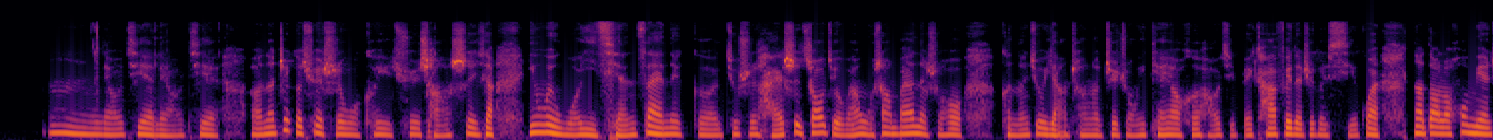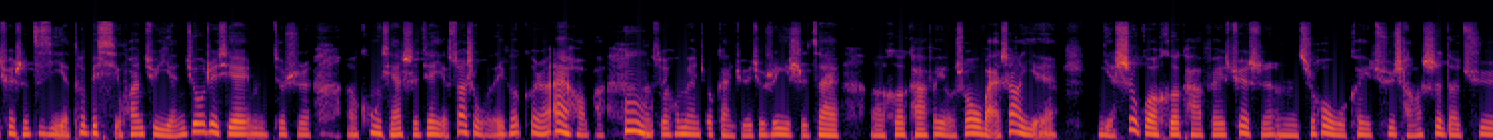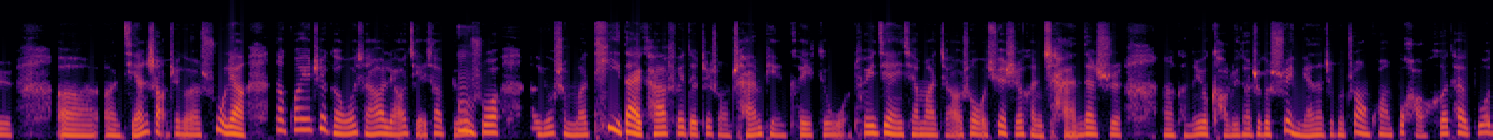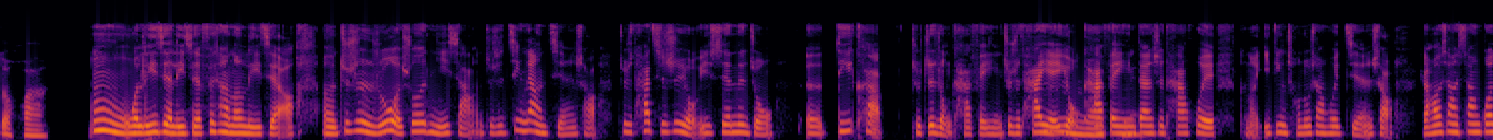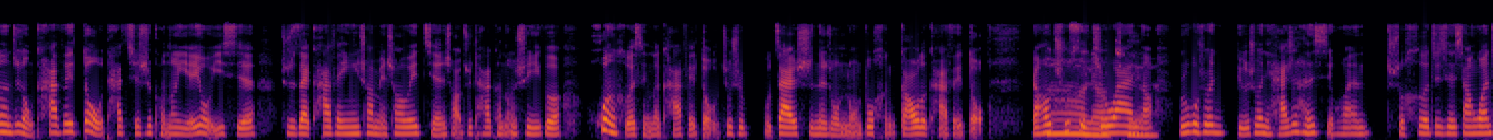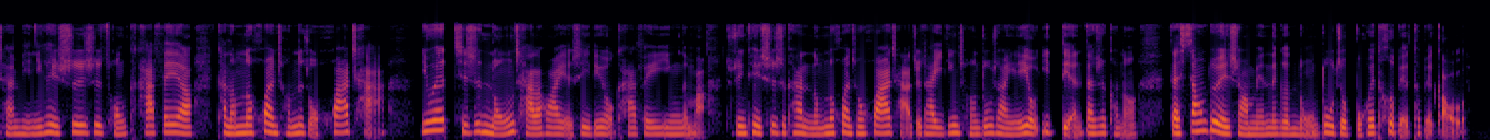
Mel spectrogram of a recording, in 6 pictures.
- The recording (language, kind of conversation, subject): Chinese, advice, 如何建立稳定睡眠作息
- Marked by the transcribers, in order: in English: "decaf"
